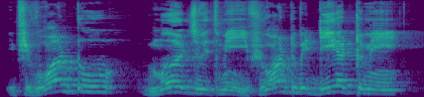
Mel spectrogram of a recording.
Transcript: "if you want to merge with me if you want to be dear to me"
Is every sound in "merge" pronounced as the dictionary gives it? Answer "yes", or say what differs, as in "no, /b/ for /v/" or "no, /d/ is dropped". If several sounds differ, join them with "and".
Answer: yes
